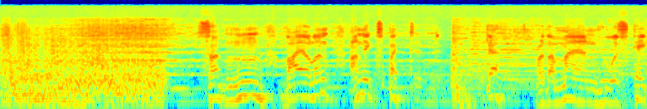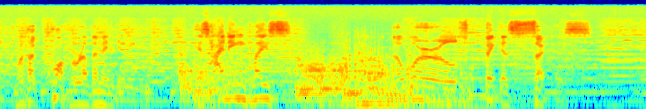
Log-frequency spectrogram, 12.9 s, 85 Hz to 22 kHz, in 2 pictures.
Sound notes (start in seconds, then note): 0.0 explosion booming; 9.7 lion roaring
